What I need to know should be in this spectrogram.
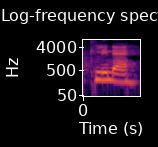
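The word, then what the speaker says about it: Cline: Ernest Klein, no niin. – Joo. tai Kline, Kline. tälleen niin kuin me lausutaan ihmisten nimet, niin se on Ernesti Kline.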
